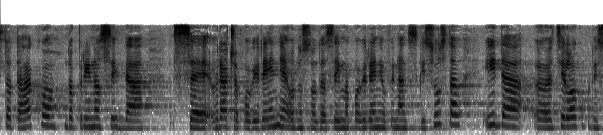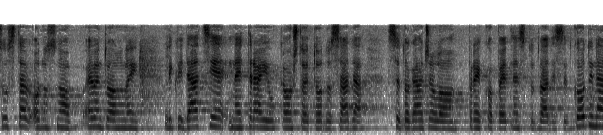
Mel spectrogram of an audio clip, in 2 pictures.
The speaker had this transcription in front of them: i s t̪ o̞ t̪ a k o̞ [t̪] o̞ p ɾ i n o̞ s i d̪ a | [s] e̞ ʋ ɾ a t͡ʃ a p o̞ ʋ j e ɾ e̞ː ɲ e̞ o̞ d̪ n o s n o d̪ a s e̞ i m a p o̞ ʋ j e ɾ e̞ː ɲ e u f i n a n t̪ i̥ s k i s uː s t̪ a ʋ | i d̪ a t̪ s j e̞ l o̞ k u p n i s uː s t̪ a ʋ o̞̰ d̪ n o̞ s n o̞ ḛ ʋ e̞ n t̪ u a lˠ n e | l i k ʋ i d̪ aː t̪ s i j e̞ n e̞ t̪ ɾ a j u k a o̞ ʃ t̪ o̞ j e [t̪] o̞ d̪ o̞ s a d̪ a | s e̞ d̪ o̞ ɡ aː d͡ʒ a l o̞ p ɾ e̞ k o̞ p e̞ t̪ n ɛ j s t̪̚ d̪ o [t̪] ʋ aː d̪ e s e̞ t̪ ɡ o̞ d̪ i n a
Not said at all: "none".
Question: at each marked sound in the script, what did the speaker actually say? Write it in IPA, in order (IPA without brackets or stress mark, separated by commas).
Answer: d̪, s, t̪, d̪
